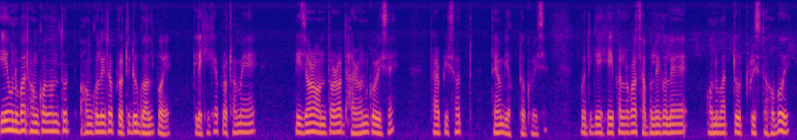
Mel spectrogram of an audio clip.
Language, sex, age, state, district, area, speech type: Assamese, male, 18-30, Assam, Dibrugarh, rural, spontaneous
